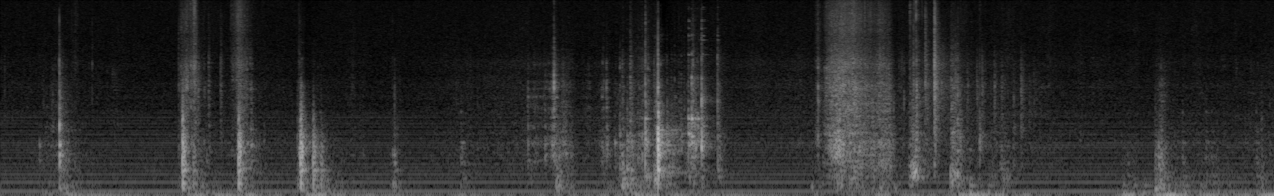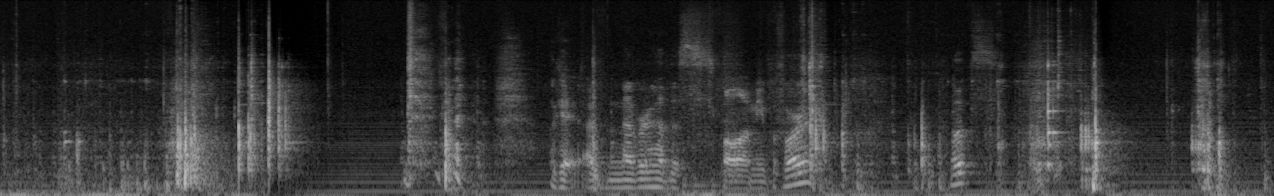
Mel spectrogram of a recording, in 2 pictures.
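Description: Clay slabs thump and knock on a hard worktop.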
